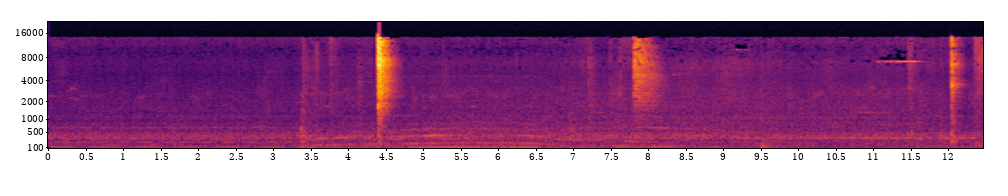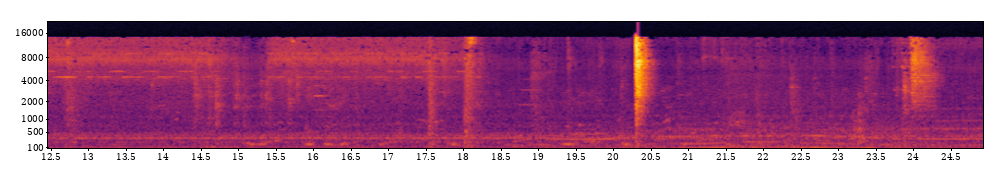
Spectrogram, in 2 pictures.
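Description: A bus engine drones low and rises and falls in pitch as the bus drives.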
